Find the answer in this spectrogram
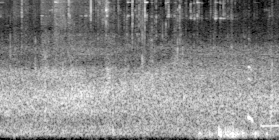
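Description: Vizsla puppy moving through low shrubs on a leash: rustling and scattered light clicks over a steady background hiss, with a short low sound about three seconds in.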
